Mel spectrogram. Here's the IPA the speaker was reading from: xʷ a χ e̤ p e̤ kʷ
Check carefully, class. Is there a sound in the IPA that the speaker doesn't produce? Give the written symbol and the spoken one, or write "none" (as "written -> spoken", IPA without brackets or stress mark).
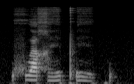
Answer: p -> pʼ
